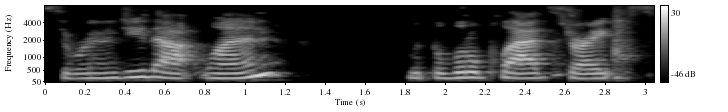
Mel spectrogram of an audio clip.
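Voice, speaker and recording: Her tone is bright and sharp, with a Southern US accent. The woman is captured in a very clean recording with a silent background. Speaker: crafter and shop owner. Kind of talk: live-stream painting tutorial. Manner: fast.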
